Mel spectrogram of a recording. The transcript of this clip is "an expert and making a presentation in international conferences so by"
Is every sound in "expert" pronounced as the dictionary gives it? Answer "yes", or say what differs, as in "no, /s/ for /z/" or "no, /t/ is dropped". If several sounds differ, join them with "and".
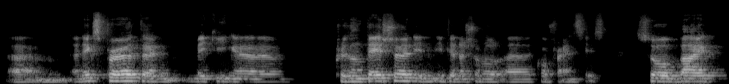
yes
